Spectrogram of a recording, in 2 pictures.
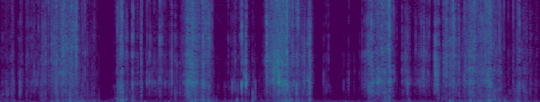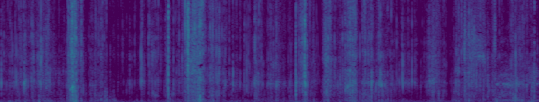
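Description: A small, soft blue foam piece held in both hands is squeezed and rubbed with fingertips and short nails. The result is a steady run of quiet, dry crinkling and scratchy rustles. Bright, hissy bursts come and go with each squeeze and rub.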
